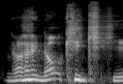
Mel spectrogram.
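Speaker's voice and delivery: laughing through the protest. Real, not acted. Laughs at friend's teasing.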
